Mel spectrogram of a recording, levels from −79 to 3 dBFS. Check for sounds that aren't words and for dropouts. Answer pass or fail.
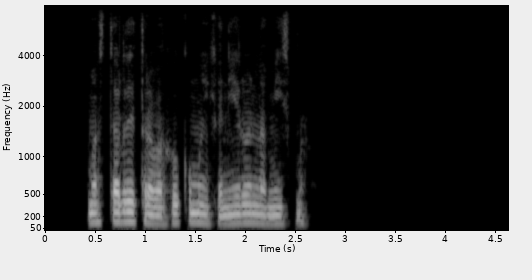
pass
